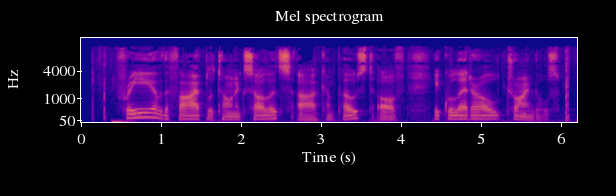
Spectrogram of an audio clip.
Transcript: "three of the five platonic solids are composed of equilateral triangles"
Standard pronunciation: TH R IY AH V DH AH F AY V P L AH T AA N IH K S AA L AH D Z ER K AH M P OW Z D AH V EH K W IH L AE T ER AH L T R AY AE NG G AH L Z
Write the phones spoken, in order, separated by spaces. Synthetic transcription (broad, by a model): F R IY AH V DH AH F AY V P L AH T AA N IH K S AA L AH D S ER K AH M P OW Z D AH V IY K W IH L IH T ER L T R AY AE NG G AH L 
